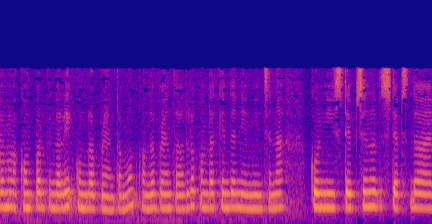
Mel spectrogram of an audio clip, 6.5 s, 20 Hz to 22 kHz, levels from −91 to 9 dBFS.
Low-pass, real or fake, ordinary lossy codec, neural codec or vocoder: 7.2 kHz; fake; MP3, 32 kbps; codec, 16 kHz, 0.4 kbps, LongCat-Audio-Codec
